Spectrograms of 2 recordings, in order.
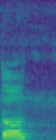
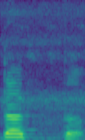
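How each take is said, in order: First: The first vowel is the ordinary Bengali vowel. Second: The first vowel is a different vowel. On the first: This is how it is said in Bengali. "বাংলায় বলি দত্ত" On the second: This is how it is said in this language. "এখানে হবে দত্ত, মানে অ এর পার্থক্য"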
